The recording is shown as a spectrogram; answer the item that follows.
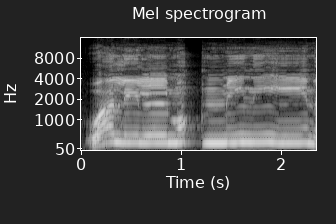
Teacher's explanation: حمزہ ساکنہ پر جھٹکا دیں گے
